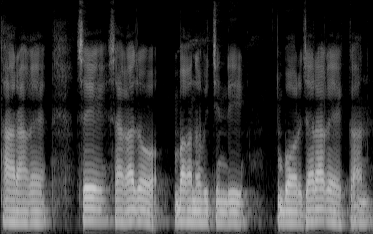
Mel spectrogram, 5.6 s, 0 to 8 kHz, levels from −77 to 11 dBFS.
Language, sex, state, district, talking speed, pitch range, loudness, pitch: Chakma, male, Tripura, Unakoti, 115 wpm, 100-105 Hz, -16 LUFS, 100 Hz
